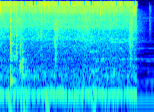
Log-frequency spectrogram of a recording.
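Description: A semolina and milk mixture cooking in hot oil gives a steady soft sizzle with faint stirring scrapes throughout, close, then it cuts off abruptly near the end.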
